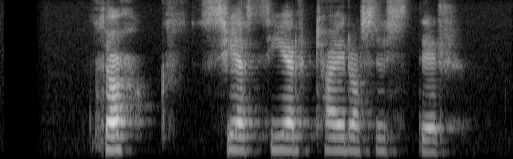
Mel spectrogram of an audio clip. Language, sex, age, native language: Icelandic, male, 8, Icelandic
